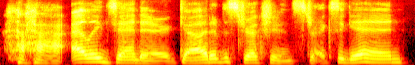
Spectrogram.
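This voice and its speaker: A man's voice: mid-range voice, unhurried, a little mellow, natural voice. A man playing a laid-back, teasing young sea god with surfer slang in a staged play reading.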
